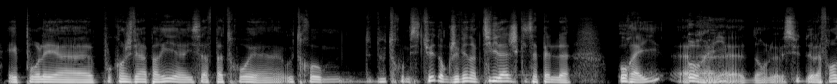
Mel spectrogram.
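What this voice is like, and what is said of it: Mixed southern French and Belgian accent. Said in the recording (French): “On sent une petite teinte ... mon petit accent belge aussi ... j'ai une espèce de mix d'accent du sud, de d'accent belge”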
